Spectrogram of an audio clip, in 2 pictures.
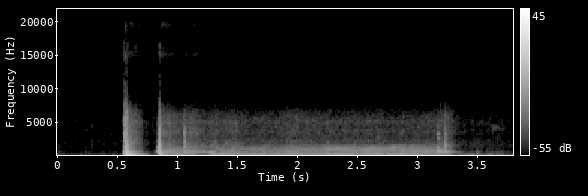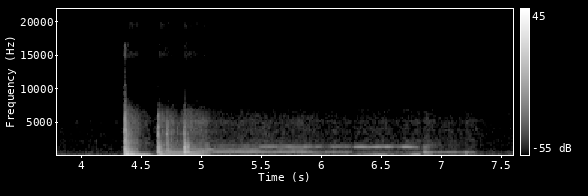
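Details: Citroën C4 (B7 body, 2012) after lubricating the folding mechanism to cure a squeak: two even mirror folding runs, each a smooth motor hum between clicks, no squeak; normal operation.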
